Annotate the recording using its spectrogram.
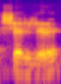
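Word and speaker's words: scegliere: करने की वो है शरे इस तरीके से हम इस वर्ब को प्रोनाउंस कर सकते हैं जो जी है वो हमेशा साइलेंट रहता है अगर बीच में है तो एक और है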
